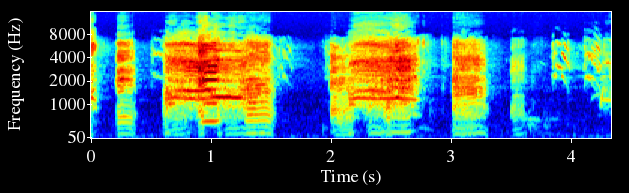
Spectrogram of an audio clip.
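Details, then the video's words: Pond duck at play calling with loud, buzzy, drawn-out quacks, each lasting up to a second, separated by brief silences, with a few faint clipped notes near the close. "Duck Making Sound"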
